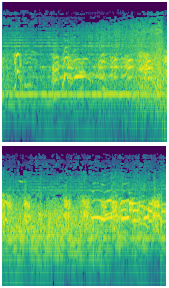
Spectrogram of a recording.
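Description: Several husky-type dogs barking, howling and yipping in wavering calls over a music bed with a steady drone. The dogs are raising an alarm, acting as if some animal is around.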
